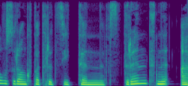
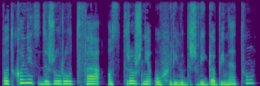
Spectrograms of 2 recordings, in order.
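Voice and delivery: usual speaking voice

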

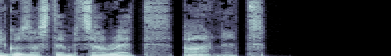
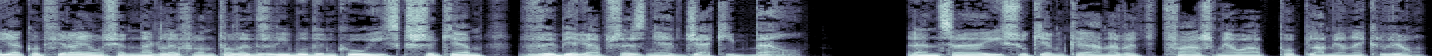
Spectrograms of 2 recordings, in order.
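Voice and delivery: ordinary delivery, nothing marked

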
